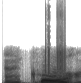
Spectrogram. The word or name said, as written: un cours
